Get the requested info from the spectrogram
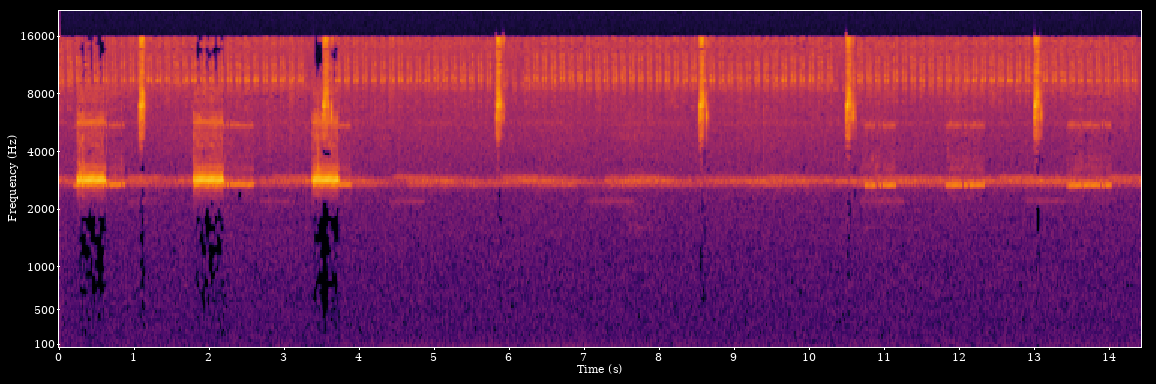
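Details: Cricket on a rose bush, a grasshopper singing nearby: three loud ringing bursts about every one and a half seconds open, then a steady quieter trill runs on, punctuated by short high rasps roughly every two seconds.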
